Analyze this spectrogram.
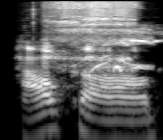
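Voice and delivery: loud, hammed-up Wisconsin accent; exaggerated Midwestern Wisconsin accent. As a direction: put on a broad Wisconsin drawl. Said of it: "sounds like I'm from Wisconsin".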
